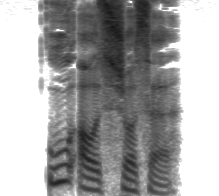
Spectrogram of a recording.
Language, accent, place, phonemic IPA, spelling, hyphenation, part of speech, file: German, Germany, Berlin, /ˈuːˌʔaʊ̯sʃʊsə/, U-Ausschusse, U-Aus‧schus‧se, noun, De-U-Ausschusse.ogg
- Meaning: dative singular of U-Ausschuss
